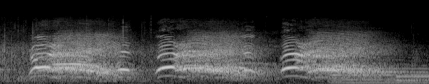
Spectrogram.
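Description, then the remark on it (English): The household in the grand entrance hall of Buckingham Palace gives the king and Queen Camilla three loud, evenly spaced cheers, each a sustained roar of many voices rising together and holding for about a second before the next one bursts out. “And everybody gave them three cheers.”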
